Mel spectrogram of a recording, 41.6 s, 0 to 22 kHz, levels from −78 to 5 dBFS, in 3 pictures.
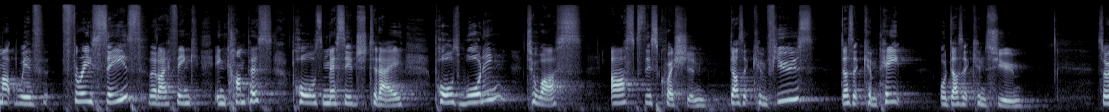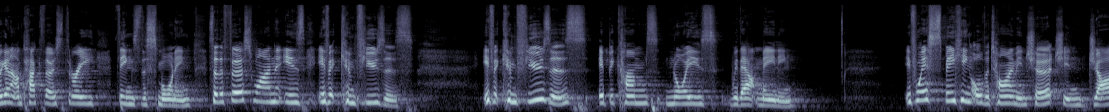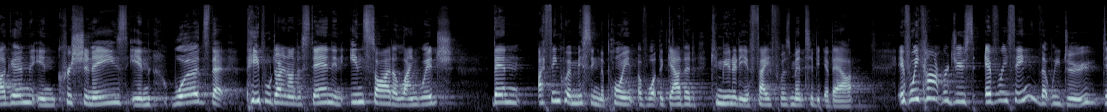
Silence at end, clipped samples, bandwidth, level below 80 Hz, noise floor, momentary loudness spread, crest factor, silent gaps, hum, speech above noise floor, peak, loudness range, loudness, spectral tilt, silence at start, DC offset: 0 s; under 0.1%; 19 kHz; -58 dBFS; -61 dBFS; 10 LU; 20 dB; none; none; 41 dB; 0 dBFS; 3 LU; -20 LUFS; -3 dB/octave; 0 s; under 0.1%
